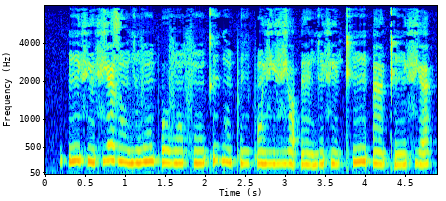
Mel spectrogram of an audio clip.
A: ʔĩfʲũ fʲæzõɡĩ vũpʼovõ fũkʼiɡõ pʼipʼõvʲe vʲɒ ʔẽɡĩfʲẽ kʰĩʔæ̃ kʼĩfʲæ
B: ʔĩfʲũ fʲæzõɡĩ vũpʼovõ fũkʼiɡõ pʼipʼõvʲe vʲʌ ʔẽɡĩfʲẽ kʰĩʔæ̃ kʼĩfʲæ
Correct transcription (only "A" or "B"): A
